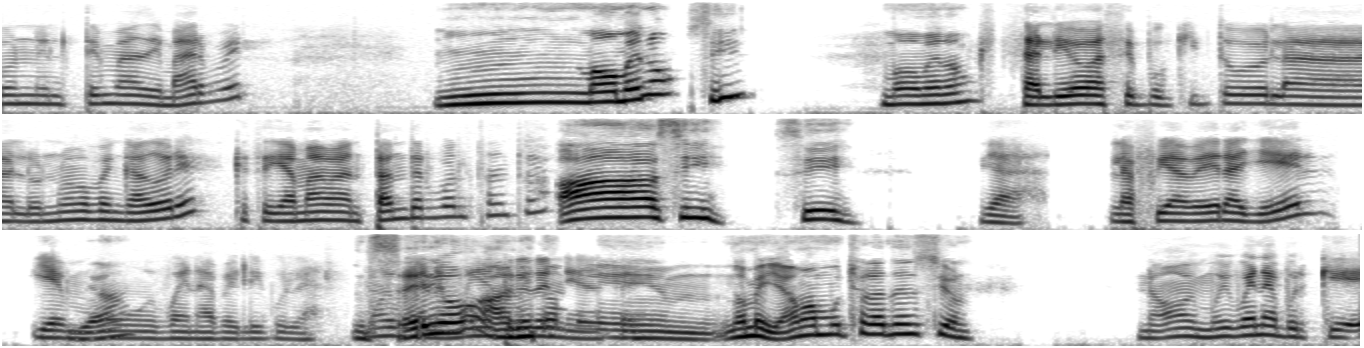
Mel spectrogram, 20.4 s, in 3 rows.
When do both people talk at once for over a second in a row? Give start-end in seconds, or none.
15.3-16.8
